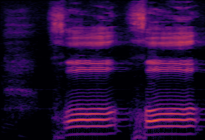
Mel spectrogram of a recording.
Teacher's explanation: kho ini huruf tebal, maka yang digunakan adalah rahang tebal. Rahang kita maju.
